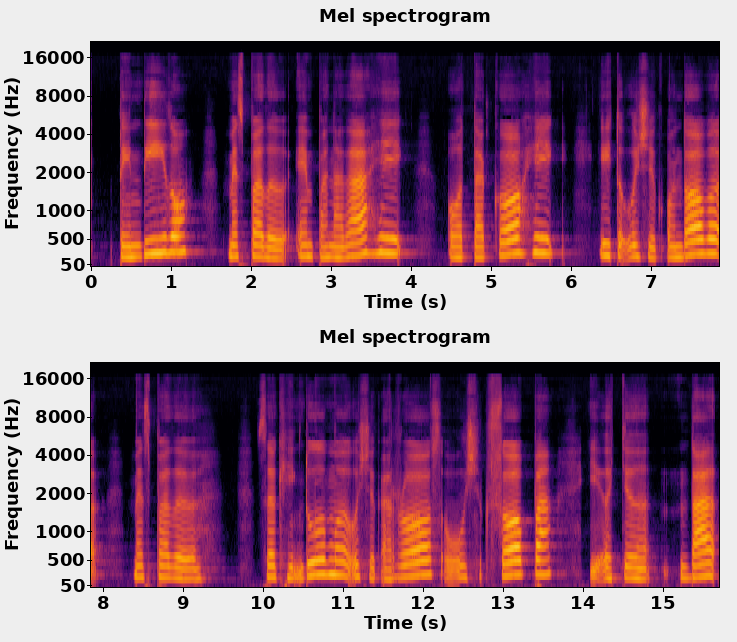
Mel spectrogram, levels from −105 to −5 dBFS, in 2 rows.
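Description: Nothing technically wrong turns up anywhere in this speech recording, so there are no fault times or causes to point to.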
